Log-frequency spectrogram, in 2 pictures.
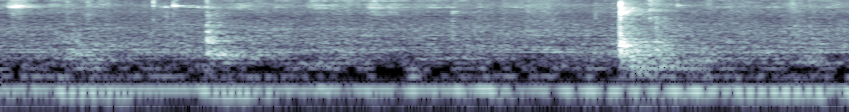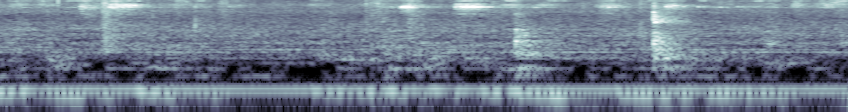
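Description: Metal clanks and knocks from a homemade tube bender's die and locking pin being handled and fitted, five or so sharp hits with the loudest about three seconds in, over a steady low hum.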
